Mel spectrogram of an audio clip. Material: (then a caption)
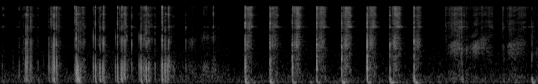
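Ice. Long fingernails scratch and rub a round, solid, frosted, plate-sized disc of ice with heart-shaped ice cubes frozen into it, standing on a towel. A quick, uneven run of short, bright, raspy scrape strokes fills the first four seconds, then gives way to a softer, continuous hissing rub at the end.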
